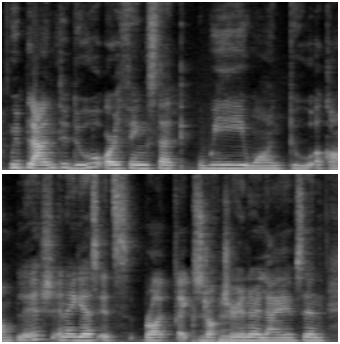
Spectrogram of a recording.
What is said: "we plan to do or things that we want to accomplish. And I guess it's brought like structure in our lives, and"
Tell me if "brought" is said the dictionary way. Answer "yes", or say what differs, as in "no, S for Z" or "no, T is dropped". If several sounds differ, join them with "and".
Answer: yes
